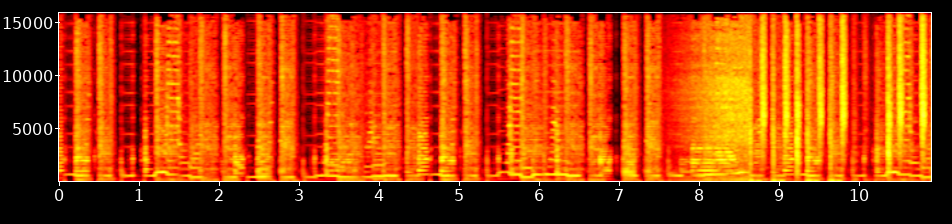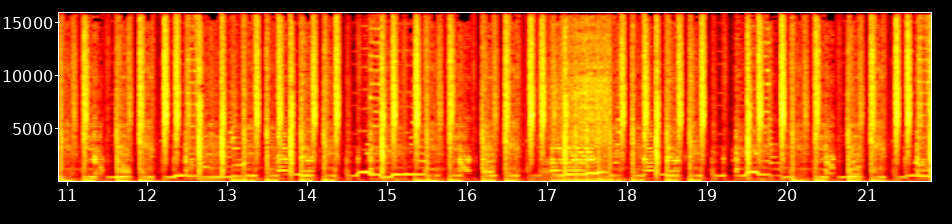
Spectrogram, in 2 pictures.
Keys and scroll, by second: 5.4 p, 17.8 l, 20.0 5, 20.2 0, 20.8 Return.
